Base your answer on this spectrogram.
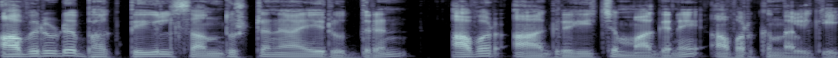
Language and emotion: Malayalam, neutral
